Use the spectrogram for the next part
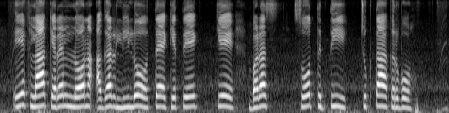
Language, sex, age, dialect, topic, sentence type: Magahi, female, 18-24, Northeastern/Surjapuri, banking, question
